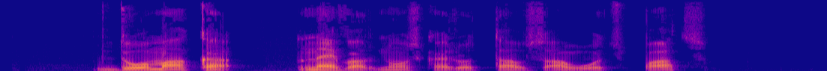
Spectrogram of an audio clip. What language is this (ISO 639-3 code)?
lav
